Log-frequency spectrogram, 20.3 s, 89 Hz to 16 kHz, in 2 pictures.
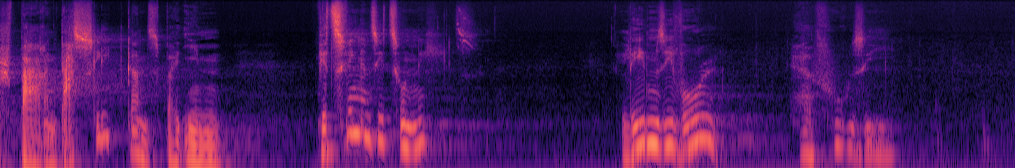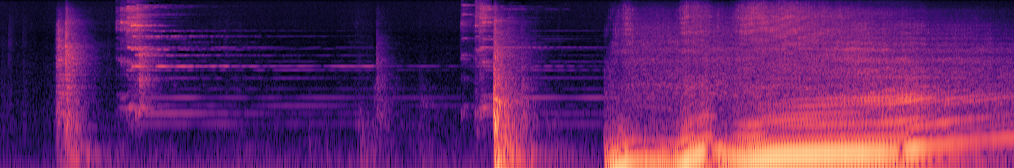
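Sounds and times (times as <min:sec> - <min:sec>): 
speech: 0:00.2 - 0:02.3, 0:03.2 - 0:04.8, 0:06.2 - 0:07.3, 0:07.9 - 0:09.0
car engine revving as the car speeds away: 0:16.2 - 0:20.2.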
